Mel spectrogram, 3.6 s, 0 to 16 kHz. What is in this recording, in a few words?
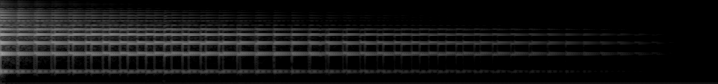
Perc, Percussion and FX; Pearl SC-40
